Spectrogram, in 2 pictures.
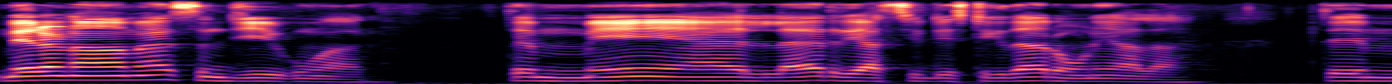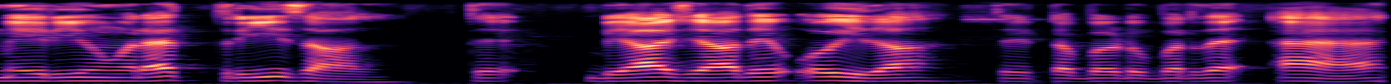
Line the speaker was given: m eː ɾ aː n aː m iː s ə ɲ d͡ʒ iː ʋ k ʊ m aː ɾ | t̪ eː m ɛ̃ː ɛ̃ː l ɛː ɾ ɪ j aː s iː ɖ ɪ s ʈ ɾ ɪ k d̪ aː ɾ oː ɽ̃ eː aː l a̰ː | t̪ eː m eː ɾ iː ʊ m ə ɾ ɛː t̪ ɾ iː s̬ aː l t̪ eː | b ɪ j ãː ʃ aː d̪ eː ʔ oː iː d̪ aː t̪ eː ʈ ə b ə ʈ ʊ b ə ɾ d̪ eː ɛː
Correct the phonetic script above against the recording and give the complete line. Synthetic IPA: m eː ɾ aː n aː m ɛː s ə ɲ d͡ʒ iː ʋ k ʊ m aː ɾ | t̪ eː m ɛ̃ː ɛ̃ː l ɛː ɾ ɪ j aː s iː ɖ ɪ s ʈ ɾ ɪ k d̪ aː ɾ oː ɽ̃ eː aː l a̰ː | t̪ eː m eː ɾ iː ʊ m ə ɾ ɛː t̪ ɾ iː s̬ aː l t̪ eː | b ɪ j aː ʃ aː d̪ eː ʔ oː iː d̪ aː t̪ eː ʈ ə b ə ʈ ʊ b ə ɾ d̪ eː ɛː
